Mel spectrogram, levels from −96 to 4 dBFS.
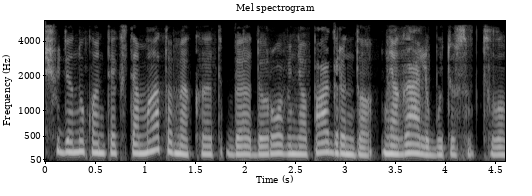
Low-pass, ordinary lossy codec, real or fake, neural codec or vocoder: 5.4 kHz; AAC, 32 kbps; fake; codec, 16 kHz, 16 kbps, FunCodec, trained on Chinese and English, 50 frames a second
